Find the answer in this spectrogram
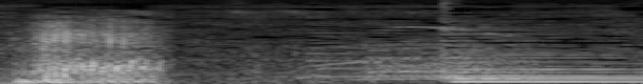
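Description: A horse gives one short snort at the start, a loud noisy burst lasting about half a second. Soft background music with held notes underneath swells about one and a half seconds in.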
